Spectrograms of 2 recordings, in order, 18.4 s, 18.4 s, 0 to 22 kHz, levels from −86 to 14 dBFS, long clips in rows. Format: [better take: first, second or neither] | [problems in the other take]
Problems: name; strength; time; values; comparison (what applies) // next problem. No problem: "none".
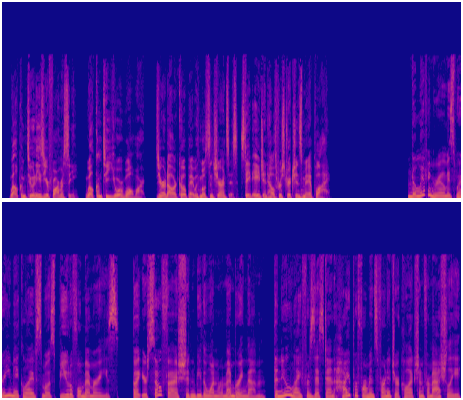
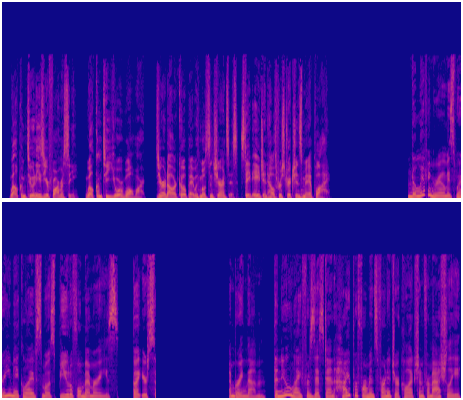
first | audio cutting out; at 12 s for 1.5 s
